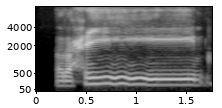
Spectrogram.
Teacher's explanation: এই যে জের এরপরে যজমালা ইয়া, রহিম, তখন এই মাদটাকে তিন আলিফ টেনে পড়তে হবে। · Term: মাদ্দে আরজি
